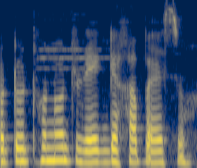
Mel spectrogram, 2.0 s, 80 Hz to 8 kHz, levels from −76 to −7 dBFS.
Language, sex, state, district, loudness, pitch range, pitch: Assamese, female, Assam, Hailakandi, -16 LUFS, 195-215 Hz, 205 Hz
